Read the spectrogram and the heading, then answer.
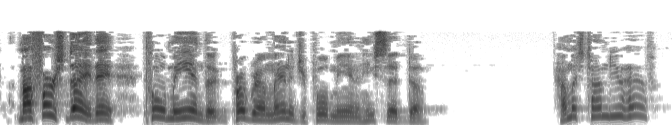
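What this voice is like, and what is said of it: Mississippi Southern American accent. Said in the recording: “From Mississippi. ... Don't let the accent fool you.”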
